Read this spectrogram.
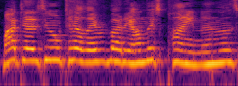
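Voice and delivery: put-on high, loud girlish squeal; mock little girl voice. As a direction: imitate a bratty little girl. Mocking a girl's movie quote.

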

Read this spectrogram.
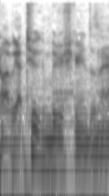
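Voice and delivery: ordinary delivery

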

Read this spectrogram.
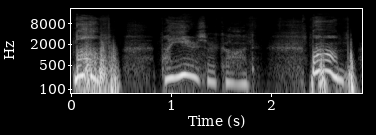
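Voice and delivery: high, alarmed frog calling out. Acted. Froggy calls to his mom about missing ears, alarmed. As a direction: cry out for mom in mock panic.

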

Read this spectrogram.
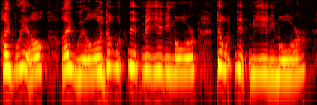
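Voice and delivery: high, loud pleading howl. A narrator's reading. Pessimist surrendering to the pinching bug, high loud howl. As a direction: howl and beg for mercy. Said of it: "howled the pessimist".

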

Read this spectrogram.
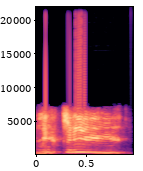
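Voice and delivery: very high, drawn-out mock squeal. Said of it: "What you're not about to do is be like".

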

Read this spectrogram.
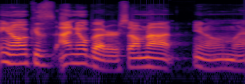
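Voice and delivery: ordinary talk

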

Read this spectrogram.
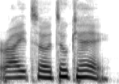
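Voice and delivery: usual speaking voice

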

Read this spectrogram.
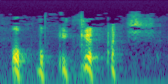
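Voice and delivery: laughing. Real, not acted. Laughs at thumb joke.

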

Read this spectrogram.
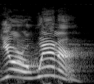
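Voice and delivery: high, loud echo; imitated echo holler; echoed call. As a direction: let it ring back from the mountains. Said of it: "the voice came back".

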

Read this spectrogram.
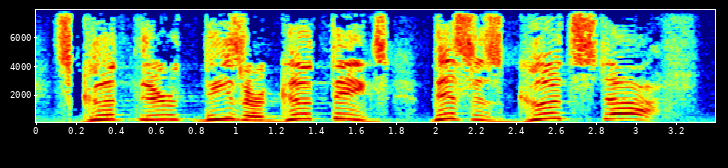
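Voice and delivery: relishing good stuff, stretched slowly; savoring emphasis. Acted. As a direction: lift it up and linger on good. Preacher savoring good news.

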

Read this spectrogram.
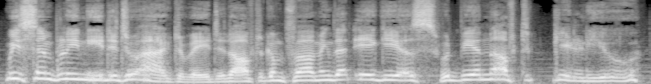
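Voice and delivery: high, gloating villain's explanation; haughty old magistrate crowing; boastful. A narrator's reading. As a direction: boast over a trapped foe. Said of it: "the old magistrate boasted".

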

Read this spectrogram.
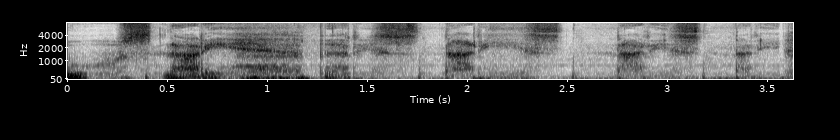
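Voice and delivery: fading into a near-silent whisper; whispered muttering. Real, not acted. Host whispers to himself about snot. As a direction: mutter to yourself, trailing off.

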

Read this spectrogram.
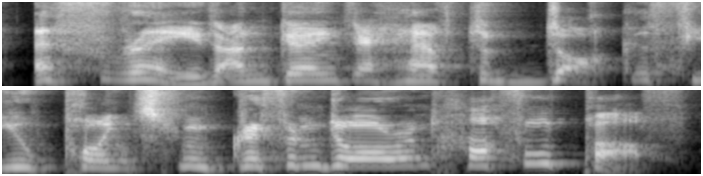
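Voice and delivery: high, slow drawling sneer; drawling Malfoy. Acted. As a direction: draw it out like a smug schoolboy. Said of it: "he drawled".

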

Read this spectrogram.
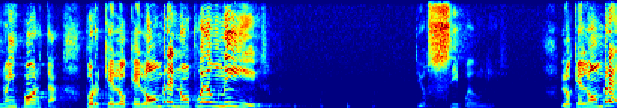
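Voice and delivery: slow, emphatic preaching building to a shout; forceful preaching. Real, not acted. Preacher assuring the congregation God has control, forceful preaching.

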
